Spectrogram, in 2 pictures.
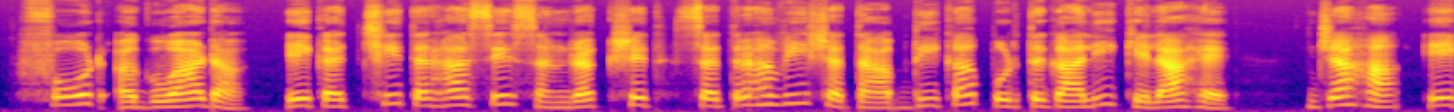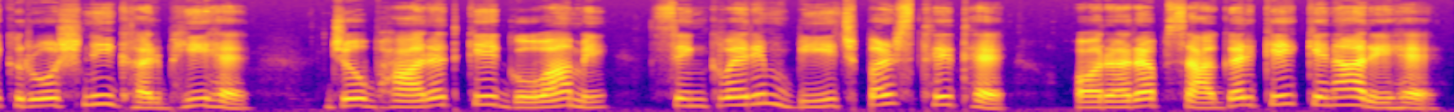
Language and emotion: Hindi, neutral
